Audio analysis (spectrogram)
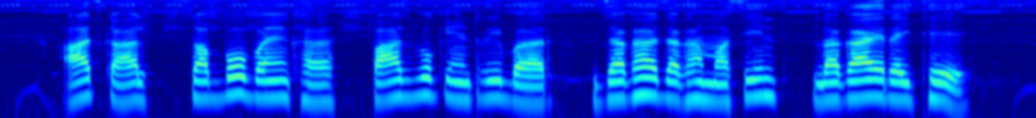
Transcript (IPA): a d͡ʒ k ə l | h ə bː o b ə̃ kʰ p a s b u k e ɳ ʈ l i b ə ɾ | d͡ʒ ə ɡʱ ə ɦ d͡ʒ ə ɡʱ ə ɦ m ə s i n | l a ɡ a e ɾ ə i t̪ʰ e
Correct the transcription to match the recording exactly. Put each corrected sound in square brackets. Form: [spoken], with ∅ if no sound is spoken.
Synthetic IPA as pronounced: a d͡ʒ k [a] l | [s] ə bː o b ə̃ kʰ p a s b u k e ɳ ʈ [ɾ] i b ə ɾ | d͡ʒ ə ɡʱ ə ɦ d͡ʒ ə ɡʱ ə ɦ m ə s i n | l [ə] ɡ a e ɾ ə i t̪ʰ e

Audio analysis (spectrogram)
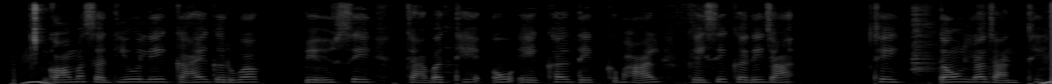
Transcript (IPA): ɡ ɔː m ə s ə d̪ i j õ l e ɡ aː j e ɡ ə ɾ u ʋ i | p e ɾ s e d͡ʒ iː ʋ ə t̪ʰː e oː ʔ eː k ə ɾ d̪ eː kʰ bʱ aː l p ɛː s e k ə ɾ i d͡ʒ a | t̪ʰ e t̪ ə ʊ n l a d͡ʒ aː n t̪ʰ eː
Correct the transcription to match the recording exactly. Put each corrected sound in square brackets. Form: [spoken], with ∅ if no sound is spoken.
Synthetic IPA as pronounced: ɡ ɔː m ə s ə d̪ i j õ l e ɡ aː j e ɡ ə ɾ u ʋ [a] | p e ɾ s e d͡ʒ [aː] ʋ ə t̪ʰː e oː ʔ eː [kʰ] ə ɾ d̪ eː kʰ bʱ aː l [k] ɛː s e k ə ɾ [e] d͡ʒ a | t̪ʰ e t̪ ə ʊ n l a d͡ʒ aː n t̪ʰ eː

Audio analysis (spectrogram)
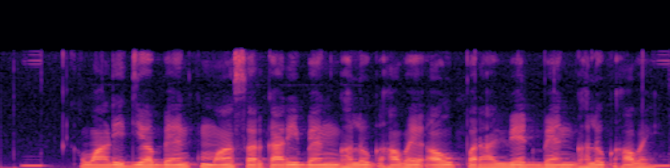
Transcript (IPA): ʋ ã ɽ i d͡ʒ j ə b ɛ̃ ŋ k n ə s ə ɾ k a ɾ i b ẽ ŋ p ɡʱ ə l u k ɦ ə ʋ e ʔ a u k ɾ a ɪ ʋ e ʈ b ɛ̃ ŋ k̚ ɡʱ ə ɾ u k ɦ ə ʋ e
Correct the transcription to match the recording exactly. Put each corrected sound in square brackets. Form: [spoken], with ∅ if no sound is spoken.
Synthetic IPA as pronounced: ʋ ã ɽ i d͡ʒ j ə b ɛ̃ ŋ k [m] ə s ə ɾ k a ɾ i b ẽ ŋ [k] ɡʱ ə l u k ɦ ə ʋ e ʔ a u [p] ɾ a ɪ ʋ e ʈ b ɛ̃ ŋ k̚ ɡʱ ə [l] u k ɦ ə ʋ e

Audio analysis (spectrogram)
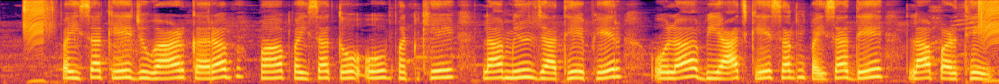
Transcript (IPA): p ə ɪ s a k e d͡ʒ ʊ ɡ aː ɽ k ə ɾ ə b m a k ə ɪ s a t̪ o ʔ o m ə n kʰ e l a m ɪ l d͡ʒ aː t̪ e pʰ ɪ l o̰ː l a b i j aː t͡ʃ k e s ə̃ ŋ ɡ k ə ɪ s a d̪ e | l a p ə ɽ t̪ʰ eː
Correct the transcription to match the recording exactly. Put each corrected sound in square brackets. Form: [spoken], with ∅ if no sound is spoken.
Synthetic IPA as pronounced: p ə ɪ s a k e d͡ʒ ʊ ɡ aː ɽ k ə ɾ ə b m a [p] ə ɪ s a t̪ o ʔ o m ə n kʰ e l a m ɪ l d͡ʒ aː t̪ e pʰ ɪ [ɾ] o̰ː l a b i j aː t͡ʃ k e s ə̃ ŋ ɡ [p] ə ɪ s a d̪ e | l a p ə ɽ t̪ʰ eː

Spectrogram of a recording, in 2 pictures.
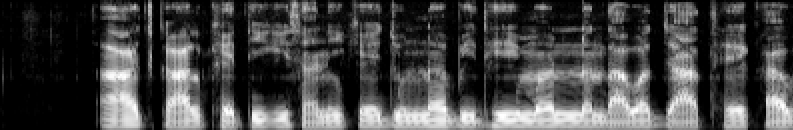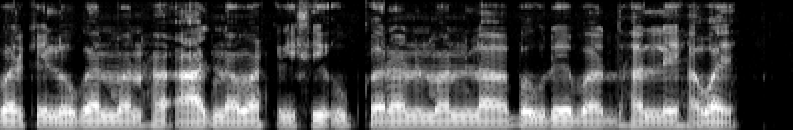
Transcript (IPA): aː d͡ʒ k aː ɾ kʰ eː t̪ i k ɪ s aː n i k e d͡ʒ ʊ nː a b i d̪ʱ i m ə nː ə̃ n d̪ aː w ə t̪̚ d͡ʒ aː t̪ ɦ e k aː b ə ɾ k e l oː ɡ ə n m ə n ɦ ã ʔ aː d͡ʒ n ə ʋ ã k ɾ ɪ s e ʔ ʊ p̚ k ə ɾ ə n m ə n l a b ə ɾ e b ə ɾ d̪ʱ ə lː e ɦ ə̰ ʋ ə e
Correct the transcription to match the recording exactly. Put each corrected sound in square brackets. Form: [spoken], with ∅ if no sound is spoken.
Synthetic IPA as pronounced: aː d͡ʒ k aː [l] kʰ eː t̪ i k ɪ s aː n i k e d͡ʒ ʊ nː a b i d̪ʱ i m ə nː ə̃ n d̪ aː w ə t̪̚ d͡ʒ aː t̪ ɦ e k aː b ə ɾ k e l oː ɡ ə n m ə n ɦ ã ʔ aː d͡ʒ n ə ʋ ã k ɾ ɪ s [i] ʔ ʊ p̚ k ə ɾ ə n m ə n l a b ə ɾ e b ə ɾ d̪ʱ ə lː e ɦ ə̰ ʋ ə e

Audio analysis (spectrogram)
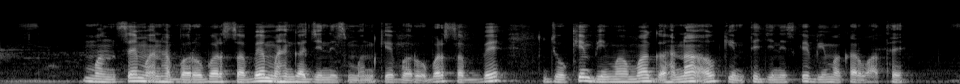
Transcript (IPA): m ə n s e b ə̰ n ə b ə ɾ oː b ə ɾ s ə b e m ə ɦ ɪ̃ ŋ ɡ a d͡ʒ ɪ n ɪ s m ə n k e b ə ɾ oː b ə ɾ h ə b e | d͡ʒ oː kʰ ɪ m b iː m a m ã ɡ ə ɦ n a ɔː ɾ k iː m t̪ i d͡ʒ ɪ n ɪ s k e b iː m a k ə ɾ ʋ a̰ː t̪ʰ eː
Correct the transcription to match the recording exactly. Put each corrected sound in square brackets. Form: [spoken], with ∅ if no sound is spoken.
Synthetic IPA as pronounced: m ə n s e [m] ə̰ n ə b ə ɾ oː b ə ɾ s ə b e m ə ɦ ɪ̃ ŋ ɡ a d͡ʒ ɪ n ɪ s m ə n k e b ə ɾ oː b ə ɾ [s] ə b e | d͡ʒ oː kʰ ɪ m b iː m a m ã ɡ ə ɦ n a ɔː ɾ k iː m t̪ i d͡ʒ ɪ n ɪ s k e b iː m a k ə ɾ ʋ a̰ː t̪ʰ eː

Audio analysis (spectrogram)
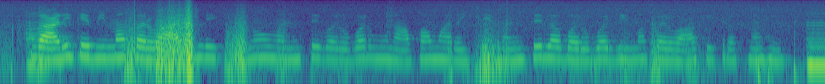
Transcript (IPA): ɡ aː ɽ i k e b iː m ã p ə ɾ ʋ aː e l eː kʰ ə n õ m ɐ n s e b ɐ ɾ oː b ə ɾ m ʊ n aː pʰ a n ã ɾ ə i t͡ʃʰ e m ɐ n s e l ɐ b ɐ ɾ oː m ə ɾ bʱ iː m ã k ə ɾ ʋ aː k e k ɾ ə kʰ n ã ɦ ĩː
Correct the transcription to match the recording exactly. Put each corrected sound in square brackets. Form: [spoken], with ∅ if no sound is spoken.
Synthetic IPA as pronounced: ɡ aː ɽ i k e b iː m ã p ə ɾ ʋ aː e l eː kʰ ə n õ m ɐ n s e b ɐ ɾ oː b ə ɾ m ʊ n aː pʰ a [m] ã ɾ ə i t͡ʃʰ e m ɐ n s e l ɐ b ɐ ɾ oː [b] ə ɾ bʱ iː m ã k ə ɾ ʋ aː k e k ɾ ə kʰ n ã ɦ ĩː

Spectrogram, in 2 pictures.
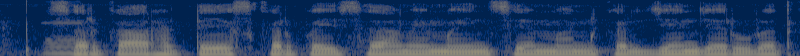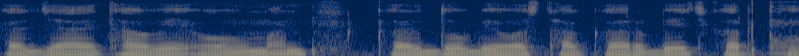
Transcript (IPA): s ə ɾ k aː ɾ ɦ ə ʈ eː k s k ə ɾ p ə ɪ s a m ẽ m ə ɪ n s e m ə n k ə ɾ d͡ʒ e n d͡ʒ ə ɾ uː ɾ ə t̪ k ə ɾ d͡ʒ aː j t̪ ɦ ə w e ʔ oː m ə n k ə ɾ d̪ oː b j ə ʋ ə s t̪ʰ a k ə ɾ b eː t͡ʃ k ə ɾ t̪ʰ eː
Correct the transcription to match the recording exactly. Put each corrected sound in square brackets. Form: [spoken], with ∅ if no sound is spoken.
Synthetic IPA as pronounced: s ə ɾ k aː ɾ ɦ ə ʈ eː k s k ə ɾ p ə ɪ s a m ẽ m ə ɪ n s e m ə n k ə ɾ d͡ʒ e n d͡ʒ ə ɾ uː ɾ ə t̪ k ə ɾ d͡ʒ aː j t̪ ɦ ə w e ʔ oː m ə n k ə ɾ d̪ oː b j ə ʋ ə s t̪ʰ a k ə ɾ b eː t͡ʃ k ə ɾ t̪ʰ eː

